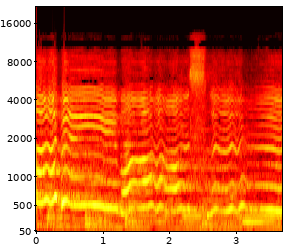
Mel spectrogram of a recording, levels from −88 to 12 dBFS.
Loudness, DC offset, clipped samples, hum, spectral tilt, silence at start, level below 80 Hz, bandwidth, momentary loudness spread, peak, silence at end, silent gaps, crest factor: -12 LUFS; under 0.1%; under 0.1%; none; -3 dB/octave; 0 s; -48 dBFS; 13.5 kHz; 10 LU; 0 dBFS; 0 s; none; 12 dB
